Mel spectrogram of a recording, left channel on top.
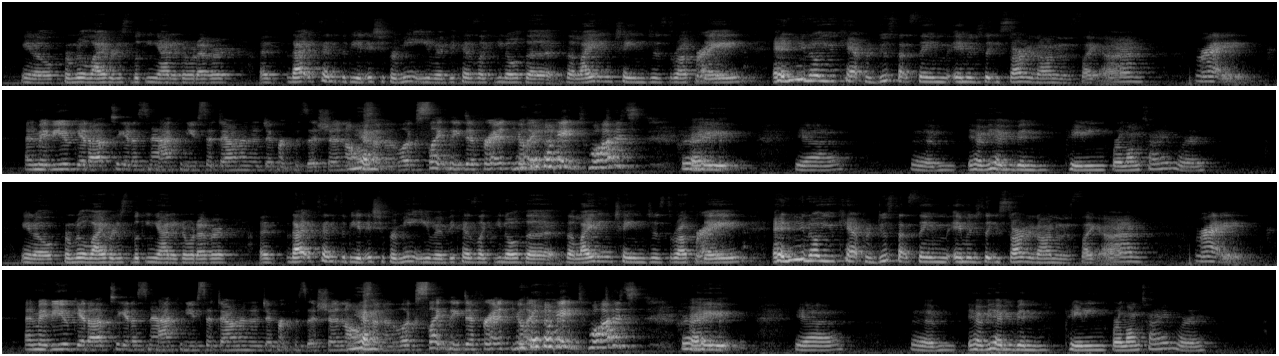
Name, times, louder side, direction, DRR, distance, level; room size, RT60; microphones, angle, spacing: voice 1, 0.2-2.2 2.6-7.4 7.7-11.4 12.2-12.4 16.2-16.6 17.9-18.4 19.3-21.2 21.8-24.8, right 3 dB, 35° right, 6 dB, 0.4 m, -28 dB
voice 2, 6.9-7.3 11.9-12.5 13.0-19.7, right 1 dB, 55° right, 1 dB, 1.4 m, -30 dB
12.0 x 4.6 x 2.7 m, 0.62 s
head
